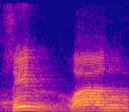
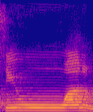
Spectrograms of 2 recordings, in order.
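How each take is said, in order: First: The n sound is pronounced clearly before the next sound. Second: The n sound is merged into the following sound. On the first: The speaker calls it right. "tapi dibacanya sin wanun" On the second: The speaker calls it wrong. "Jadi bukan dibaca siwanun"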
